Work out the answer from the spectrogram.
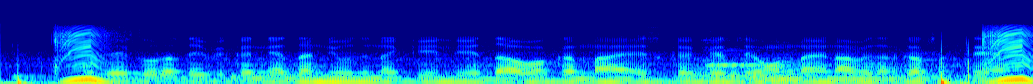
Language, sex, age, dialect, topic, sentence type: Hindi, male, 18-24, Garhwali, banking, question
